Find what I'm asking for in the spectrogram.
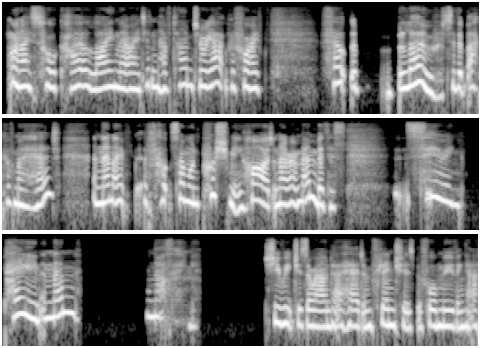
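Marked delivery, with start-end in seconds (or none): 0.1-12.9 higher, urgent voice reliving the blow; injured sister telling her sister about the attack, shaken; shaken sister recounting. A narrator's reading. 13.7-14.4 breathless whispered trailing off; a hushed whisper as the memory goes blank; faint whisper. Acted.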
